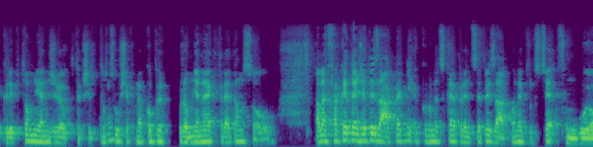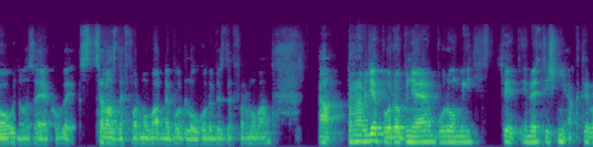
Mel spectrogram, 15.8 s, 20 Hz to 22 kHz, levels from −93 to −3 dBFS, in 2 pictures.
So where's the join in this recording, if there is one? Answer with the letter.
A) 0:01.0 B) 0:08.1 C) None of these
B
